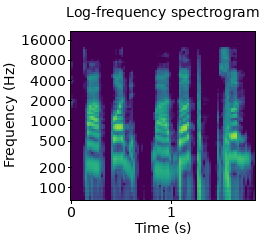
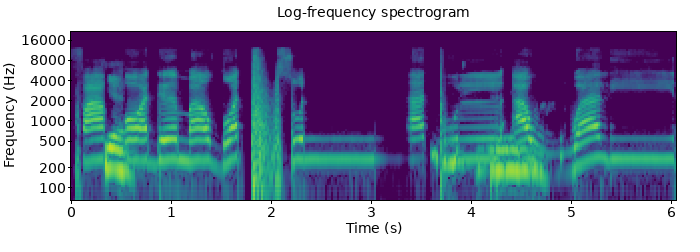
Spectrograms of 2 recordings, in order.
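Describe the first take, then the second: First: The words are broken by a stop after each. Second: The words flow together slowly without stopping. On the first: The speaker calls it wrong. "itu berhenti semua, gak boleh" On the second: The speaker calls it right. "Pelan-pelan, coba dengarkan"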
